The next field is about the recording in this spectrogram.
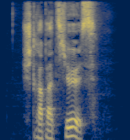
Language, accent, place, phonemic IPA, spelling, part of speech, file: German, Germany, Berlin, /ʃtʁapaˈtsjøːs/, strapaziös, adjective, De-strapaziös.ogg
- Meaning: arduous, strenuous, bodily or mentally exhausting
